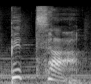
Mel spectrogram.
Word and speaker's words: pizza: is pizza and here you can pronounce it like pizza uh with a stop with kind of t with air coming out of your mouth pizza because some people say pizza which is not right you kind of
